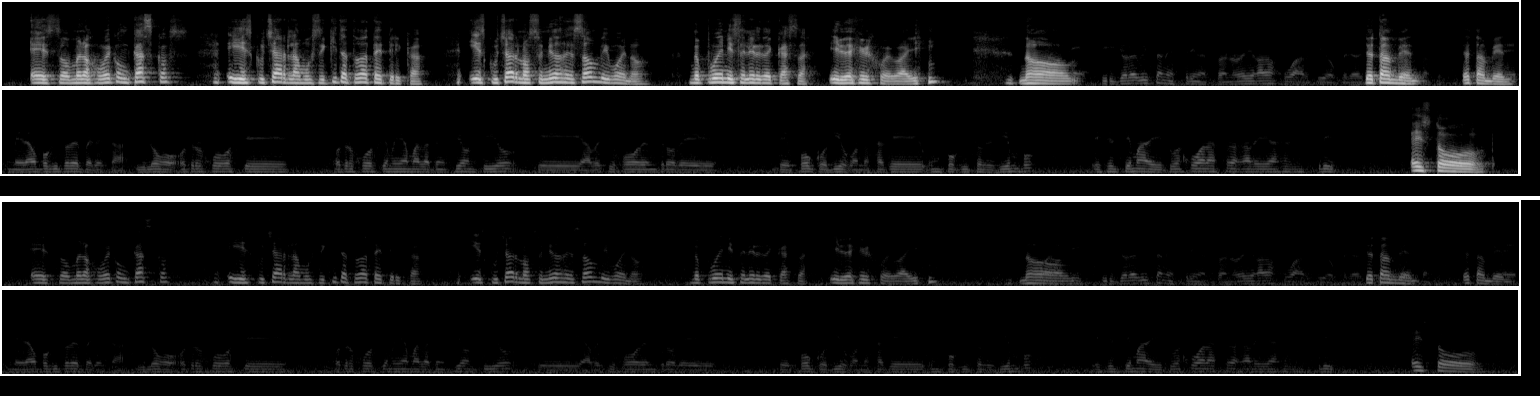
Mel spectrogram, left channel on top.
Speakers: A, on the left; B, on the left.
A: Eso, me lo jugué con cascos y escuchar la musiquita toda tétrica y escuchar los sonidos de zombie, bueno, no pude ni salir de casa y dejé el juego ahí. <laughs> No.
B: Bueno, sí, sí, yo lo he visto en streamers, pero no lo he llegado a jugar, tío. Pero es
A: Yo
B: que,
A: también,
B: no sé,
A: yo también.
B: me, me da un poquito de pereza. Y luego, otros juegos que, otros juegos que me llaman la atención, tío, que a ver si juego dentro de, de poco, tío, cuando saque un poquito de tiempo, es el tema de, ¿tú has jugado a la saga de Assassin's Creed?
A: Esto,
